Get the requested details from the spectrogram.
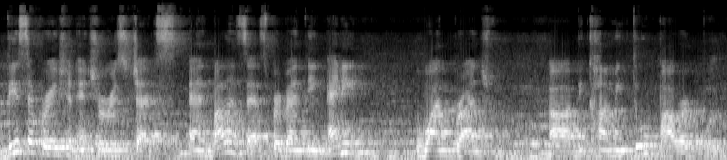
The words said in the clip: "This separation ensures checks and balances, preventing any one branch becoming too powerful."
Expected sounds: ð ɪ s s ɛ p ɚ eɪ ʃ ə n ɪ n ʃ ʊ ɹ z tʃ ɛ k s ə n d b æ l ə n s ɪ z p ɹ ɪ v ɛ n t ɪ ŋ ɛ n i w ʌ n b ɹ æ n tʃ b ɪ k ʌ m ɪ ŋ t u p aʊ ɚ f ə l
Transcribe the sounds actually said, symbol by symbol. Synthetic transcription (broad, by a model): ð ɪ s s ɛ p ɚ eɪ ʃ ə n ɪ n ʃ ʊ ɹ s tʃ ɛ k s ə n d b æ l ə n s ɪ s p ɹ ɪ v ɛ n t ɪ ŋ ɛ n i w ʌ n b ɹ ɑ n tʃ b ɪ k ʌ m ɪ ŋ t u p aʊ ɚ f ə l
